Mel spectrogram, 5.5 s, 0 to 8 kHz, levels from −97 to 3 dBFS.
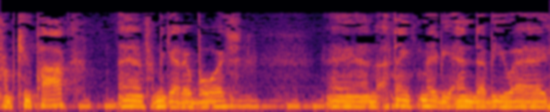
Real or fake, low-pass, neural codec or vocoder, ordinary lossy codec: fake; 7.2 kHz; vocoder, 44.1 kHz, 128 mel bands every 512 samples, BigVGAN v2; MP3, 24 kbps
